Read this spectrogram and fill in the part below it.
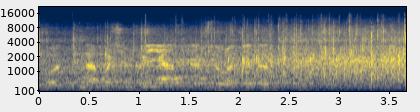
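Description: An elderly man speaks loudly into a microphone over a loudspeaker, outdoors.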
